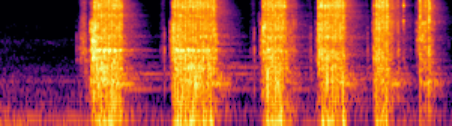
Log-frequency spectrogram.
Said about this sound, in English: Right, impact wrench.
